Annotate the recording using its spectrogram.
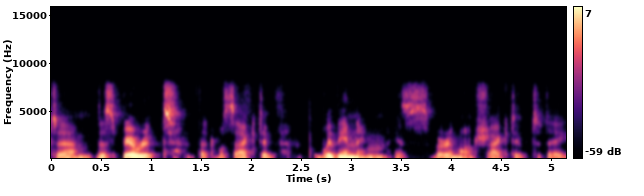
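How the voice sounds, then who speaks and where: Here a man speaks in a Swedish accent. His pace is very slow. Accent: Swedish accent, self-described bad English. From Sweden. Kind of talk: religious reflection monologue. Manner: halting, many fillers.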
